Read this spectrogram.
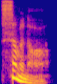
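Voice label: "seminar", English, British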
